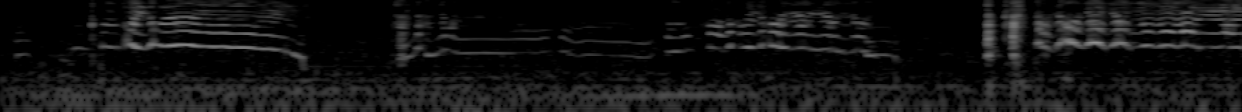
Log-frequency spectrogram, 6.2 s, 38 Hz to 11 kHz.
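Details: Young red foxes from 2021's litter scrapping, with long, wavering, falling whines and squeals, then a loud burst of rapid stuttering chatter near the close.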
